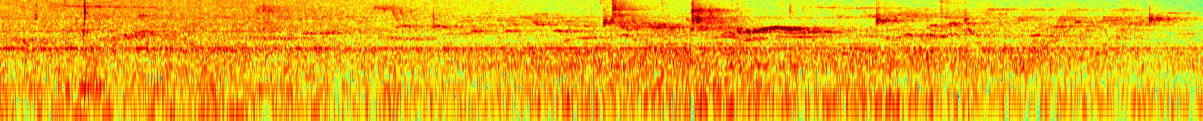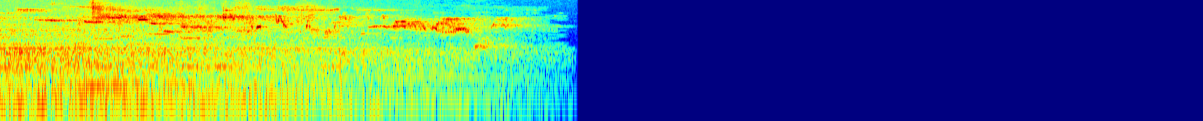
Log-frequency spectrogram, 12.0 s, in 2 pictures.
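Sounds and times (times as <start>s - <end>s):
steady low hiss: 0.0s - 7.2s.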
